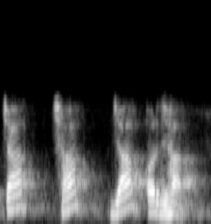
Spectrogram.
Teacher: तो तालव्य की श्रेणी में चा वर्ग आता है और चा वर्ग के सभी व्यंजन तालु होते हैं। तो चा, छा, जा और झा तालव्य वर्ण होते हैं। इनको तालव्य संघर्षी भी कहा जाता है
